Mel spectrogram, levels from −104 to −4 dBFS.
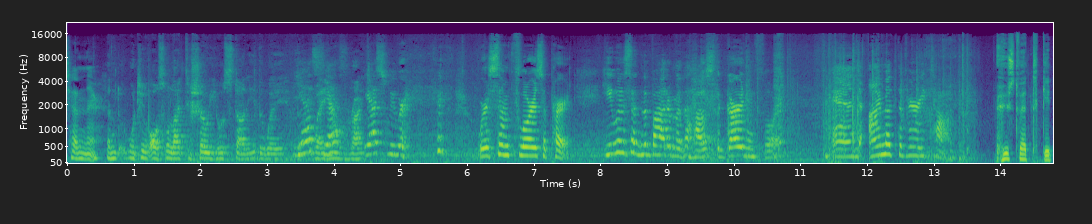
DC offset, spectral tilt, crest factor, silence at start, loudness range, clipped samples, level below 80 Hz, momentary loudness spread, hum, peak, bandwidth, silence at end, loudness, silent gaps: under 0.1%; -4.5 dB/octave; 18 dB; 0 s; 4 LU; under 0.1%; -50 dBFS; 14 LU; none; -6 dBFS; 16 kHz; 0 s; -24 LUFS; none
